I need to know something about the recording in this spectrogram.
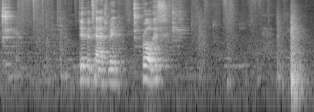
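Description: Metal equipment clanks against a rack.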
